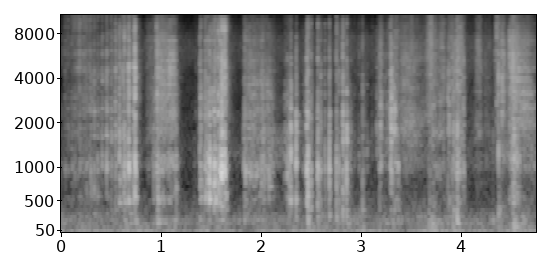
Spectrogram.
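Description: Scissors snip through cardstock for a Halloween witch-finger flinger box, cutting to the second score line in a series of irregular, close, crisp bursts with short pauses between them.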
